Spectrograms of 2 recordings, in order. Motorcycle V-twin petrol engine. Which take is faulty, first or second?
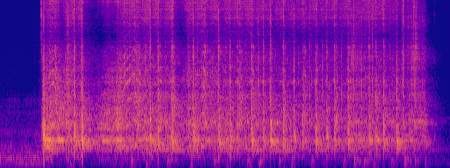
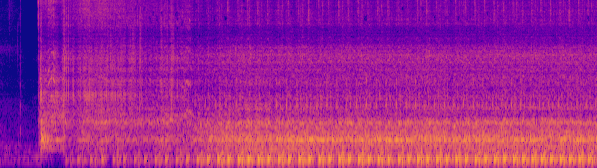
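first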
